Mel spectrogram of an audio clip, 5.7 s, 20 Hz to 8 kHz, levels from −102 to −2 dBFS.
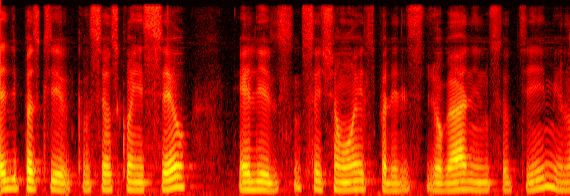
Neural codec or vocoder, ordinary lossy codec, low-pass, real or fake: none; none; 7.2 kHz; real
